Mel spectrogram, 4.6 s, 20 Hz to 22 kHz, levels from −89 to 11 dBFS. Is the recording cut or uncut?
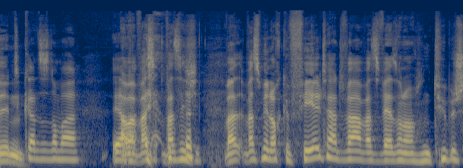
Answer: uncut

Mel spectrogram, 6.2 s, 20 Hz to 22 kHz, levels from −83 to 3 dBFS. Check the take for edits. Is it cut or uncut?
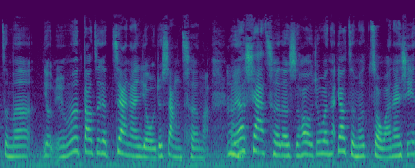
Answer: cut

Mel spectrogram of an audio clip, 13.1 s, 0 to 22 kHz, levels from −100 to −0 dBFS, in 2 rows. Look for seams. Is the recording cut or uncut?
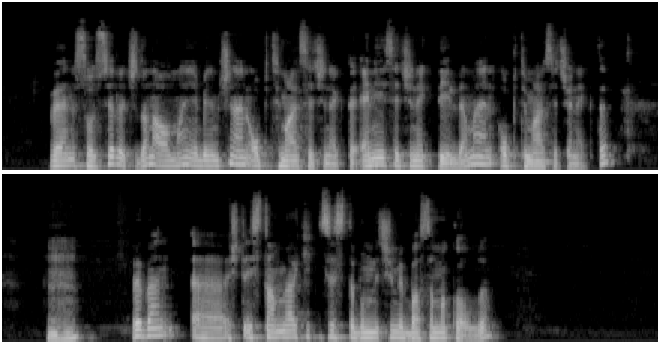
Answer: uncut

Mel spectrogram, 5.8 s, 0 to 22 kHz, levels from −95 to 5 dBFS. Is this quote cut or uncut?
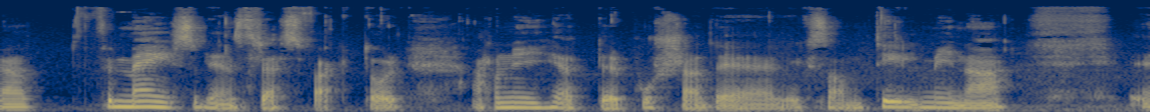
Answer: cut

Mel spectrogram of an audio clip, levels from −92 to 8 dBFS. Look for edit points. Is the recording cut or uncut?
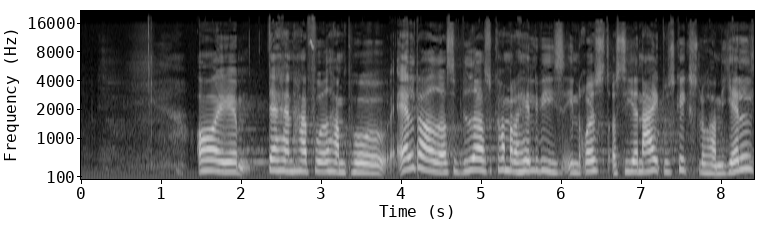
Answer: uncut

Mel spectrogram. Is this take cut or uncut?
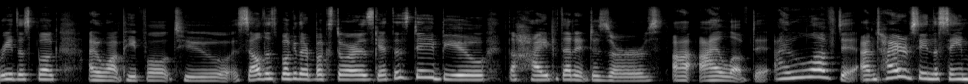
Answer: cut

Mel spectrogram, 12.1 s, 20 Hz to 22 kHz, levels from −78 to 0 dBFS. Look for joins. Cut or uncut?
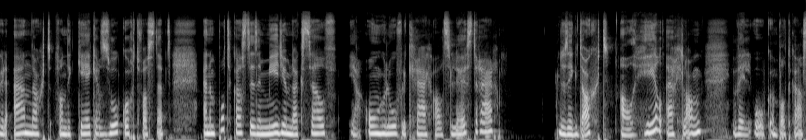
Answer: cut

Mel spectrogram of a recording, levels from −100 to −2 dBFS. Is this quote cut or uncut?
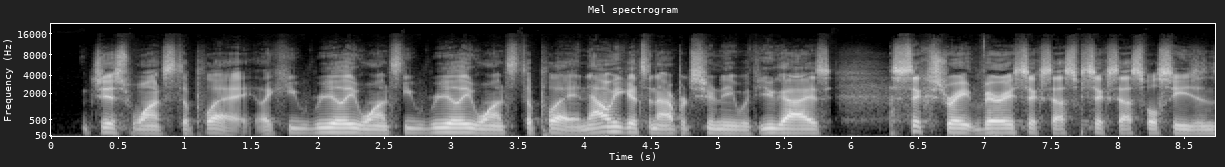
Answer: cut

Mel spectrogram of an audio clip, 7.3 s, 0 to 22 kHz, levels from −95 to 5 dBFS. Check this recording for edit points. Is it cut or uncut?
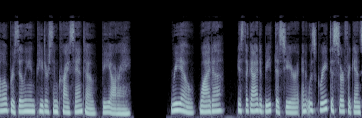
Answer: uncut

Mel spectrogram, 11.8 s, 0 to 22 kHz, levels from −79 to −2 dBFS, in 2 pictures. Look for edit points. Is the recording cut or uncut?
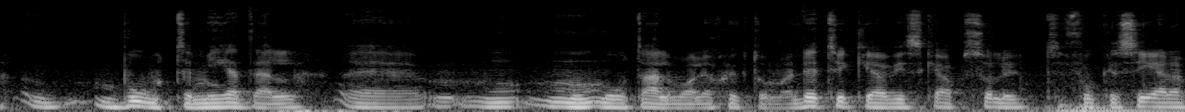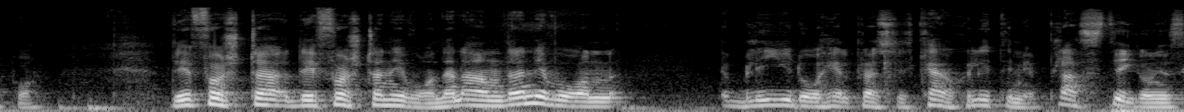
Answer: uncut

